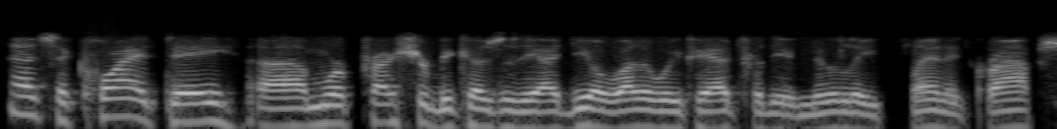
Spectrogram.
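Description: A man talking over the phone as a market analyst guest, giving halting market commentary with many fillers. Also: mid-range voice, no echo. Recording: tinny phone line.

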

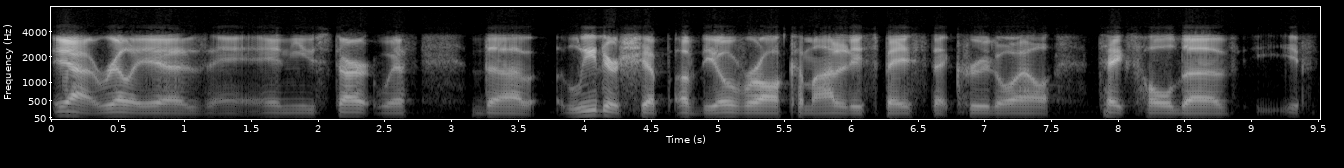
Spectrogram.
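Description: Deep-voiced man talking over the phone. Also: flat delivery, smooth, no room sound. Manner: measured, analytical. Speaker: market analyst guest. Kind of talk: market commentary. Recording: tinny phone line.

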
